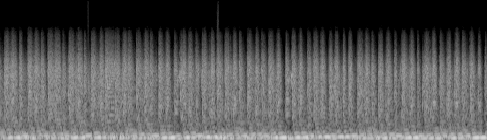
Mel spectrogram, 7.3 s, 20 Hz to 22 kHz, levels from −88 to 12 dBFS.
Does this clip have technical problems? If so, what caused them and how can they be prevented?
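Yes. Sharp clicks at 1.32 s and 3.27 s are likely dropped samples. A handful of samples, about a tenth of a millisecond, vanish, so the waveform steps abruptly to a later value and shows a thin vertical line on the spectrogram. Larger, steadily serviced audio buffers prevent this.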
